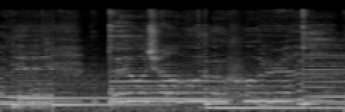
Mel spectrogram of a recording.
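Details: Strummed acoustic guitar music plays with bright plucked notes and a faint hint of singing, with no animal sound.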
